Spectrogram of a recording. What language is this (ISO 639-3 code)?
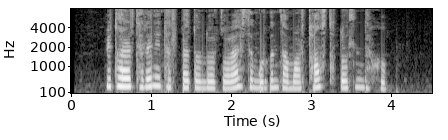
mon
